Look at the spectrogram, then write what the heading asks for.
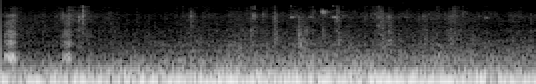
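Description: A Fiat Panda drives over dry terrain, a steady low engine and road rumble with a couple of faint higher clicks near the start.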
